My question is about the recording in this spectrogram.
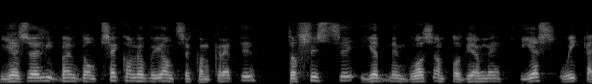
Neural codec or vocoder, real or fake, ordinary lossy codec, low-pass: codec, 44.1 kHz, 3.4 kbps, Pupu-Codec; fake; none; 7.2 kHz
